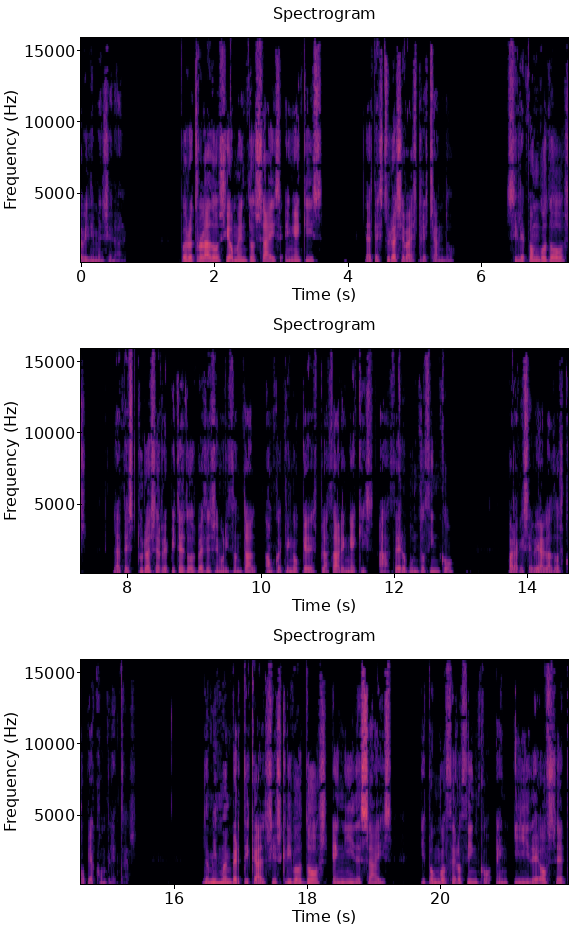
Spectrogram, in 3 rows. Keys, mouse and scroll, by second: 3.1-8.1 drag, 11.1-12.8 drag, 17.0-18.8 drag, 19.5-21.3 drag.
